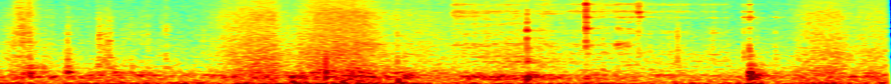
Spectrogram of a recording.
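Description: Faint clinks and scrapes of a metal spatula against a small glass dish while scooping a white powdered chemical, with a few sharp ticks in the second half.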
